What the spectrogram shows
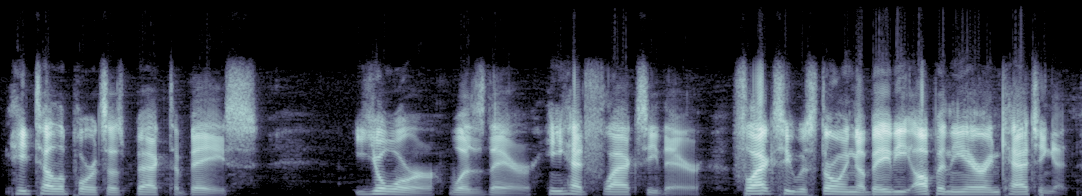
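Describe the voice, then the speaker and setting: Rambling and chuckling as he goes, a man reads out his own improvised audiobook tale in an amateur, casual way. He has a medium-pitched, sharp voice with lively intonation and a moderate pace, recorded dry and lo-fi at home with a dull sound.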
